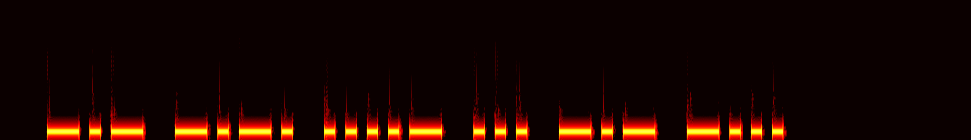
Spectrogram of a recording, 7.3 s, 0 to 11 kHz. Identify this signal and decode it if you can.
Morse code, heard as a keyed tone, about 15 wpm, 700 Hz. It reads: KC4SKB
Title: USA Call Signs - 6 Characters - Repeated 2x - 15wpm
